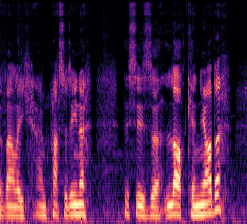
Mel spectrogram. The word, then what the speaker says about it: La Cañada: and Pasadena this is LA cañada which is spelled la canada much to Nancy's annoyed sigh say hello Canada sorry Nancy is so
